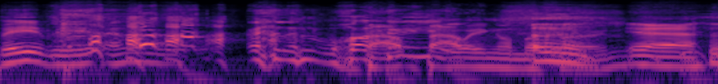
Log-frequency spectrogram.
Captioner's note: men laugh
